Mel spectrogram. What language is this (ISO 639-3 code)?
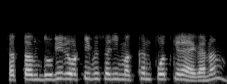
hin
